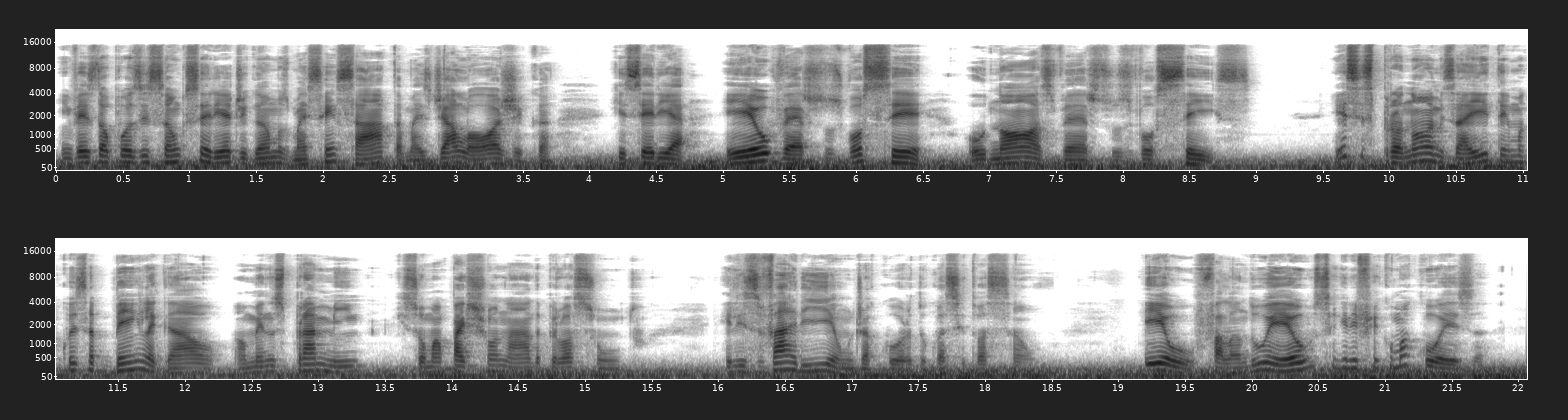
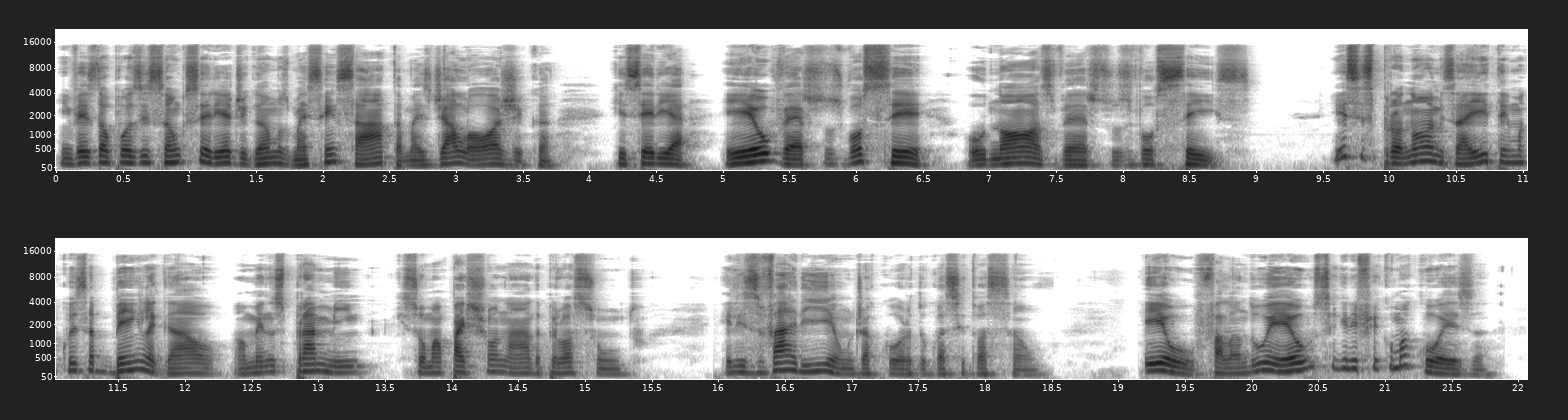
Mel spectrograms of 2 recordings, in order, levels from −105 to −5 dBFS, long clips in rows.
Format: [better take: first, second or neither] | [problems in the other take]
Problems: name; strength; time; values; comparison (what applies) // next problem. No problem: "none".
second | low rumble; faint; throughout; 20 dB below the speech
